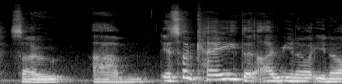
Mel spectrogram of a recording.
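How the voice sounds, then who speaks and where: Recorded with audible room echo and noticeable background noise, a man speaks with a British accent. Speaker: stock trader and video creator. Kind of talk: trading chart review. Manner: halting, many fillers and repeated words; casual.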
